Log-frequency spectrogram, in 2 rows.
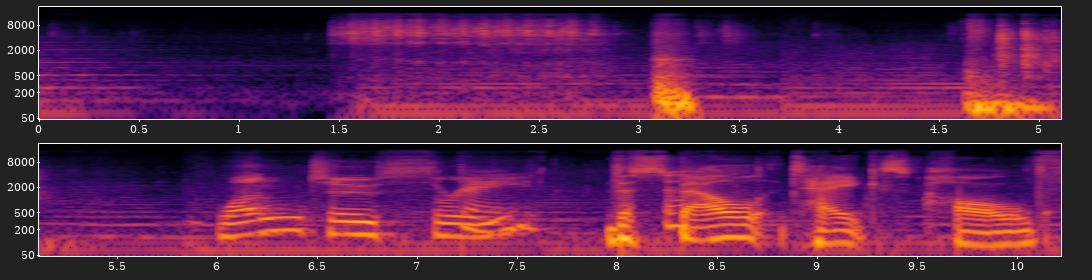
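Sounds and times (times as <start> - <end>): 
dice rattling and rolling: 1.5 - 3.5, 4.7 - 5.2
dice knocking thuds as they land: 4.6 - 5.2
speech: 6.0 - 10.2.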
